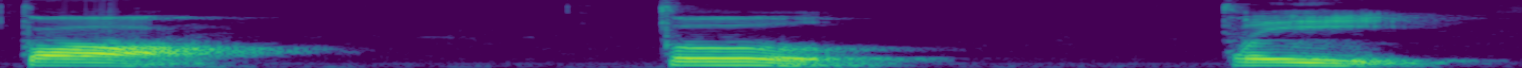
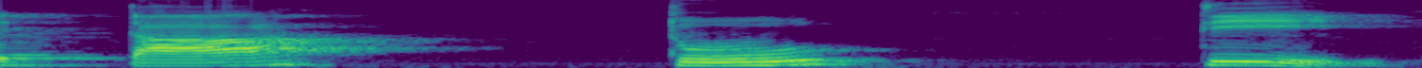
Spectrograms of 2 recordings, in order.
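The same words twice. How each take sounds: First: तौ, तू, ती with a thick t, long vowels; heavy letter. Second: ता, तू, ती with a light t, long vowels; thin letter. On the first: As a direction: thicken तौ, तू, ती, rounding the aw. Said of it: "इसको पढ़ेंगे मोटा". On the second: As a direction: say ता, तू, ती thin, the aa unrounded. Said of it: "बारीक पढ़ दिया". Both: Shown as a demonstration.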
